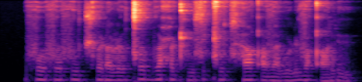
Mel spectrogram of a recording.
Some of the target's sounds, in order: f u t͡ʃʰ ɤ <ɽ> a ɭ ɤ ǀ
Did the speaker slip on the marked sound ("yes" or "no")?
no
